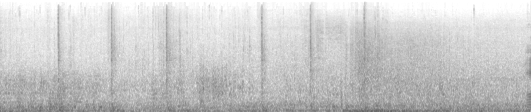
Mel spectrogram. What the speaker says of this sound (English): I hate how mean the new storms are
